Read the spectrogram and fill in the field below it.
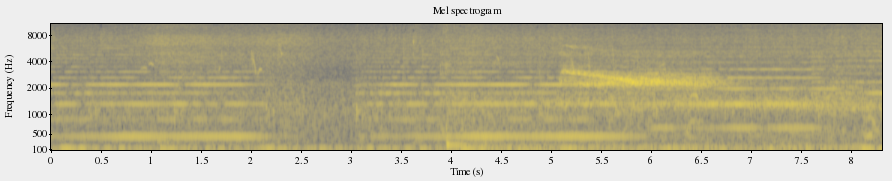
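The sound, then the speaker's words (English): Long, sustained trumpet tones hold steady for seconds at a time, shifting to new notes a few times, with a bright swell near the end over a low, constant hum. “Just take a few moments to hear and focus on the sound of that trumpet.”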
